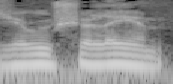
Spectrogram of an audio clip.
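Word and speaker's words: ירושלים: Jerusalem is Yerushalayim, and so on and on.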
